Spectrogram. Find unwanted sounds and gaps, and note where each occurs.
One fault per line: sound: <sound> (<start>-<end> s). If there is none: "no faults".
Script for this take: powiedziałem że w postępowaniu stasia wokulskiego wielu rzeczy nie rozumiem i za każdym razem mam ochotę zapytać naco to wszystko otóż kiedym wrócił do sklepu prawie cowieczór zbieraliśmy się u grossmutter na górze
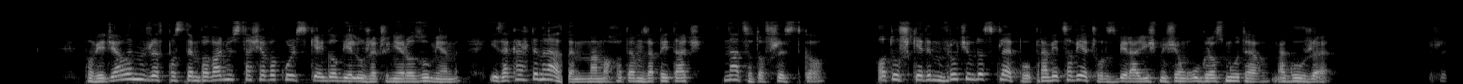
sound: dropout (5.6-5.7 s)
sound: laugh (14.3-14.5 s)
